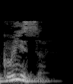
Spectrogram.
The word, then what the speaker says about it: grease: grease 名词动物油脂、润滑油，及物动词读成 grease，意思是用油脂涂给什么什么加润滑油。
